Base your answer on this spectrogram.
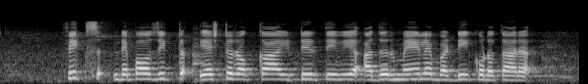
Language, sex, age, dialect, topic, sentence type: Kannada, female, 31-35, Central, banking, statement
